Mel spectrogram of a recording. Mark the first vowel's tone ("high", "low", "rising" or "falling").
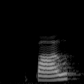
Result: rising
